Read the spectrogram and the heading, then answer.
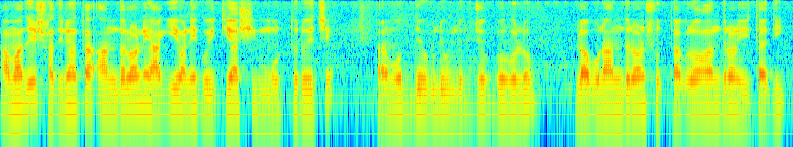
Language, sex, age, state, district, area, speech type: Bengali, female, 30-45, West Bengal, Purba Bardhaman, urban, spontaneous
